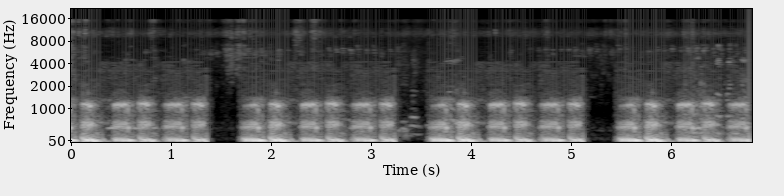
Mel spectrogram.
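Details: Giant frog croaking: deep, pulsed croaks delivered in bursts of about five, each burst separated by brief silences, with strong low tones and faint higher overtones.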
